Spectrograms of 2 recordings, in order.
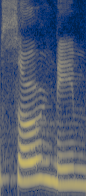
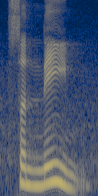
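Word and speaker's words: surname: जी हाँ, last नेम को हम सर नेम भी बुलाते हैं। इस वर्ड को 2 तरीके से प्रोनाउंस किया जा सकता है। नंबर 1 सरनेम, यहाँ पर मैं आर को उच्चारित नहीं कर रही हूँ, ठीक है।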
